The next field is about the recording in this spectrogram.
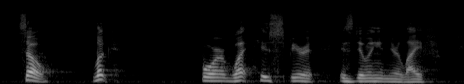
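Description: His pitch varies in an ordinary way as this man delivers his words fairly slowly. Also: long, frequent pauses. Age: 20s. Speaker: pastor. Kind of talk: sermon. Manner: halting.

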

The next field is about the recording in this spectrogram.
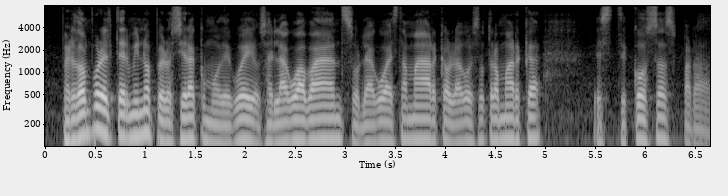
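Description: A man's medium-pitched voice, with ordinary pitch variation, moves at a very fast pace. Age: 40s. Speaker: musician. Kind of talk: casual chat.

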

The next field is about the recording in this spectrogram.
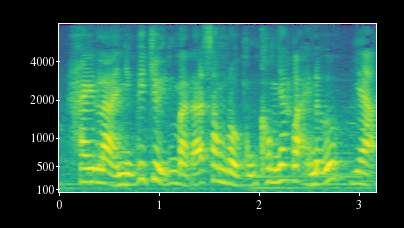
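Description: With noticeable background noise behind her, a woman speaks at a fairly quick pace in a high pitch with lively intonation. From Vietnam. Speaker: fashion company employee. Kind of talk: interview.

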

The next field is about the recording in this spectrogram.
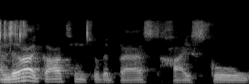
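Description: Here is a man with a Chinese accent. His pitch is medium. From small-town China. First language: Mandarin Chinese. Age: 20s. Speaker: MBA student. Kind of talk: casual interview. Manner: halting.

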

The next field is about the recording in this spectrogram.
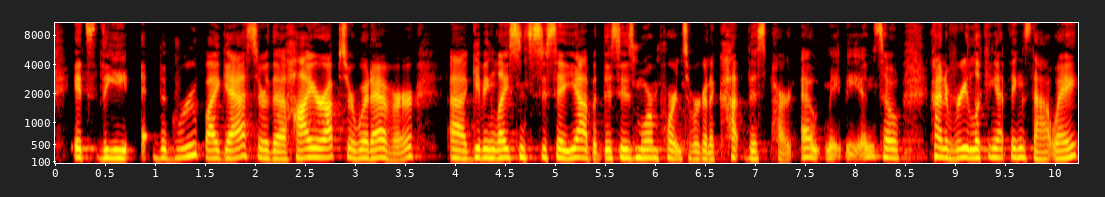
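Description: With a plain, everyday voice, a woman speaks at medium pitch and a fairly quick pace with fairly even intonation. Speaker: educator. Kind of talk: group discussion report. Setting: stage with audience.

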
